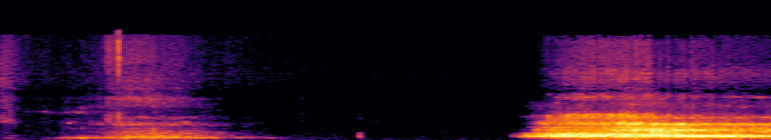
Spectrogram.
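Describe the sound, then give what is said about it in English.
A group takes a collective deep breath: a soft, breathy inhale fades out, a brief quiet pause follows, then a longer, louder sighing exhale rushes out. “Maybe we can take a collective, like, deep breath.”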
